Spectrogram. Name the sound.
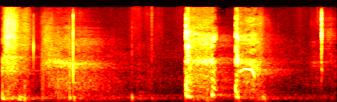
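coughing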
